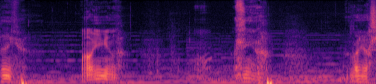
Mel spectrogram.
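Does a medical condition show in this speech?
Yes: Parkinson's disease.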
